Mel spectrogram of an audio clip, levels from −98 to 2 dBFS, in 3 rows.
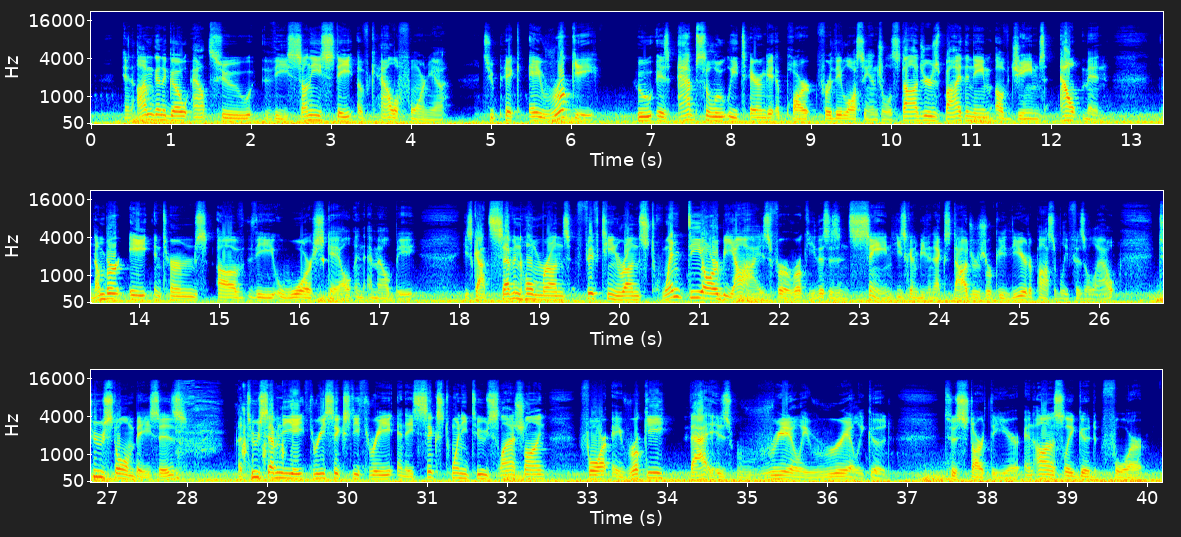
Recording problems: low rumble; noticeable; throughout; 20 dB below the speech

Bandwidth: 15 kHz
